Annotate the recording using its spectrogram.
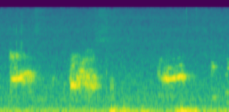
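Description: A caller's voice coming through a telephone line, thin and faint, in three short snatches of words, with a couple of low thumps about halfway through and near the end.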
